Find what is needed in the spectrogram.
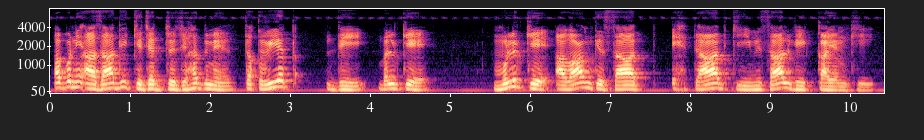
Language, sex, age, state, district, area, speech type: Urdu, male, 30-45, Bihar, Darbhanga, urban, spontaneous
